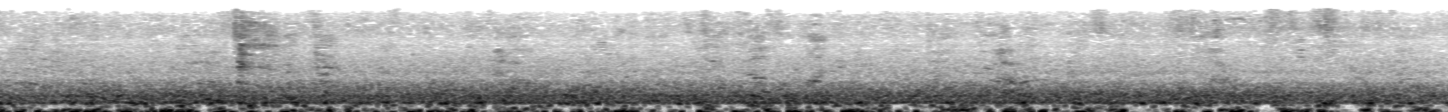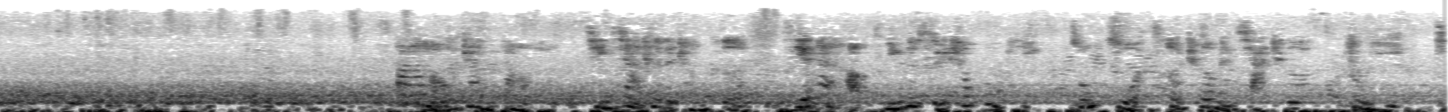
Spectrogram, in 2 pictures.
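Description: A train rumbles and roars steadily along the track.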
